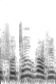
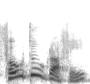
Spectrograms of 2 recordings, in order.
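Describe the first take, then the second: First: photography with the weight on টো; stress on second syllable. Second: photography with the weight on opening ফ; stress on first syllable. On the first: Teacher showing students syllable stress, photography stressed on টো. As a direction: punch the টো in photography, not the first syllable. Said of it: "এখানে ঠোঁটাতে আমি importance দিচ্ছি". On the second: Teacher contrasting stress for students, photography stressed on opening ফ. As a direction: hit the first syllable of photography, ease off the rest. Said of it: "আমি প্রথম syllable stress দিচ্ছি". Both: Shown as a demonstration.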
